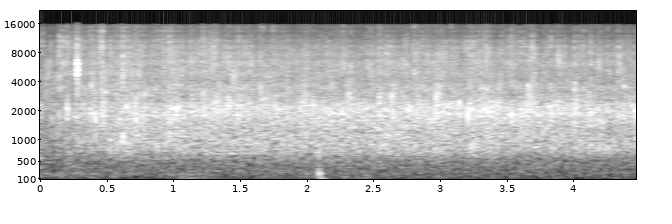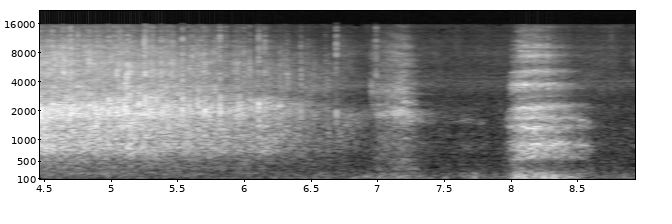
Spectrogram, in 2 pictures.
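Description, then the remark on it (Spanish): Sustained applause from a crowd, a dense steady clatter of many hands that gradually thins and fades out around seven seconds, followed by two brief breathy bursts. “Dar un aplauso.”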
